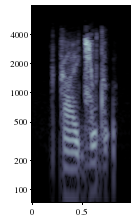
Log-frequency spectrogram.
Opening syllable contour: low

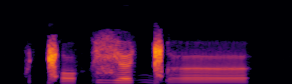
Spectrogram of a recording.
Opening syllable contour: rising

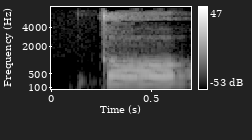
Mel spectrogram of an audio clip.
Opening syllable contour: high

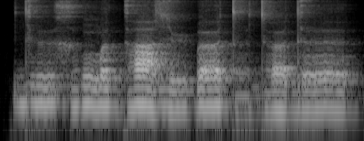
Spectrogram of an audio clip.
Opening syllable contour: high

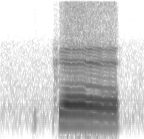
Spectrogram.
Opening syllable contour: falling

